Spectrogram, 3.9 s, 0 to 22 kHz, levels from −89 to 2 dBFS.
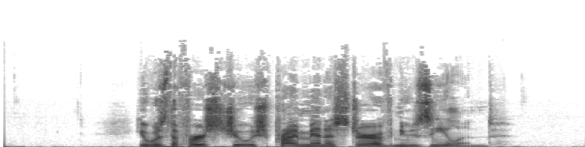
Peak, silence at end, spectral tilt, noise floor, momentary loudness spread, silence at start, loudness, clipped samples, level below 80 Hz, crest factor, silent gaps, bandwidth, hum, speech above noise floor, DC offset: -2 dBFS; 0.45 s; -2 dB/octave; -47 dBFS; 10 LU; 0 s; -17 LUFS; under 0.1%; -38 dBFS; 18 dB; none; 16 kHz; none; 29 dB; under 0.1%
